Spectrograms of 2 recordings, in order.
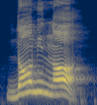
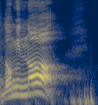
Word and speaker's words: dominó: Dominó. Nó. Olha só a oxítona aparecendo aqui, ó. Dominó. Então, a sílaba tônica, o nó, também vou acentuar.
